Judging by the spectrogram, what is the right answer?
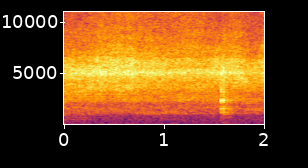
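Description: A hot grill skillet of steak and teriyaki sauce sizzles with a steady, close bright hiss and one brief louder spit near the end, with no talking.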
